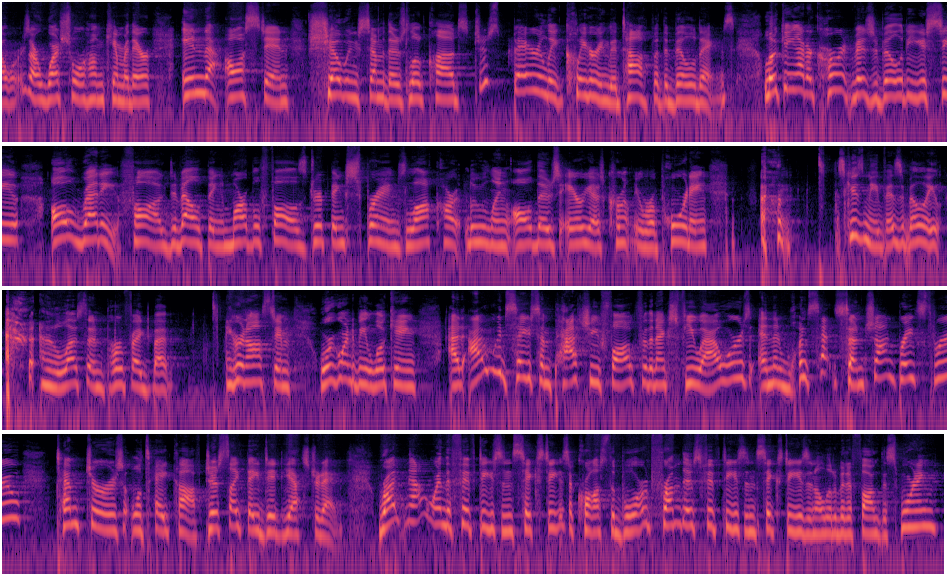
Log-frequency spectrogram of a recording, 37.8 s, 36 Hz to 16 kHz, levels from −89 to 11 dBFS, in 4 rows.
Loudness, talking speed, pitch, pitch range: -24 LUFS, 175 wpm, 250 Hz, 225-285 Hz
